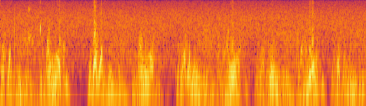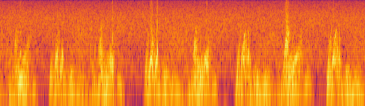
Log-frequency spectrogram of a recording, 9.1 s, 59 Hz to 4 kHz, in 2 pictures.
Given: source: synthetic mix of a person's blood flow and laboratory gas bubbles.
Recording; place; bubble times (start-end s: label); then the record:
Doppler ultrasound of blood flow; precordium
0.31-0.42 s: bubbles
0.46-0.54 s: bubbles
0.77-0.83 s: bubbles
From the record:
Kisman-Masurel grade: 212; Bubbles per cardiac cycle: several, 3 to 8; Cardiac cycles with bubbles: 1 to 10%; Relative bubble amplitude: moderate (0.250 to 0.450); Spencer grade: 1 (occasional bubble signal discernible with the cardiac motion signal, with majority of cardiac periods free of bubbles); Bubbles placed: only in the low amplitude regions of the cardiac cycle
